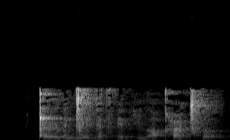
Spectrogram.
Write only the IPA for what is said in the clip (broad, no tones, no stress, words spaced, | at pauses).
ǃølɛ ŋ͡ǀeɡɛt͡sʼebʱi ðɤ qʰøǀʰɤ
